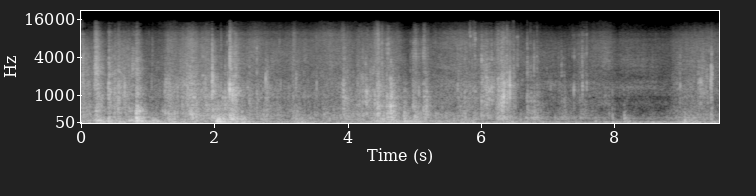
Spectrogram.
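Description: Irregular clunks and scrapes of things being handled and moved about, heavier in the first few seconds and quieter later on.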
